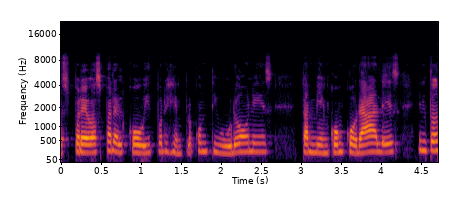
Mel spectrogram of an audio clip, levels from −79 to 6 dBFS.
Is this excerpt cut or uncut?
uncut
